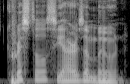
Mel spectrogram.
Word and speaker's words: Kristelle Siarza Moon: Kristelle Siarza Moon. I mean, just a lovely name. She's lovely. And you pronounced it right.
